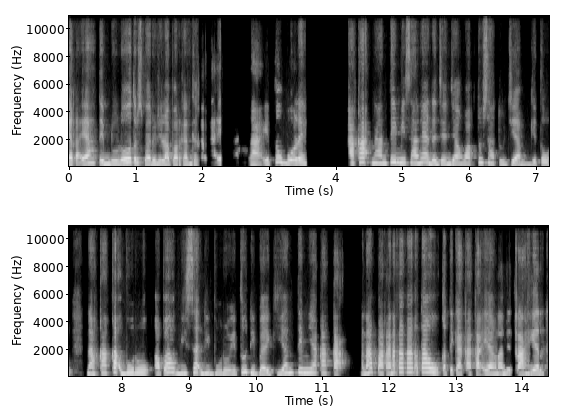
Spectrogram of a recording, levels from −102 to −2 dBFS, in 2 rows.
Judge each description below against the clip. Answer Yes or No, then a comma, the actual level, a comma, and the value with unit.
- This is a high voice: Yes, very high, 260 Hz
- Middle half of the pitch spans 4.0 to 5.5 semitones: No, average, 3.4 semitones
